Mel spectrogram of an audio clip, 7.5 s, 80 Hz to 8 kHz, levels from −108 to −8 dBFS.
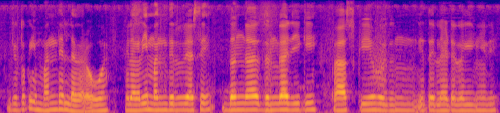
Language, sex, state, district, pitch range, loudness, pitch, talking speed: Bundeli, male, Uttar Pradesh, Budaun, 155-170 Hz, -33 LUFS, 165 Hz, 185 wpm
